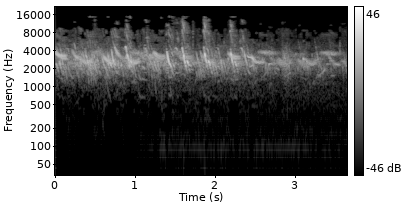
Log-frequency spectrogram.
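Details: Purple martin dawn song, a studio recording used to attract arriving migrant martins: a dense, continuous run of gurgling, chirping notes, several per second, over a low hum.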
